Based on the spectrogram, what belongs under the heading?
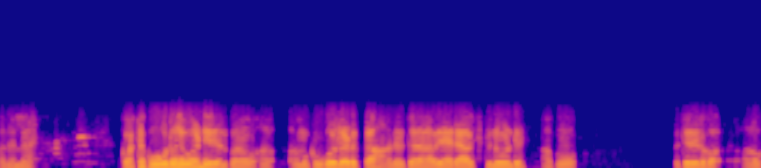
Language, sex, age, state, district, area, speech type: Malayalam, male, 18-30, Kerala, Kasaragod, rural, conversation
